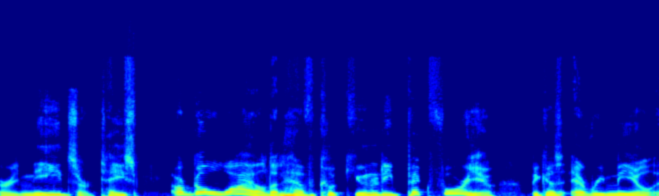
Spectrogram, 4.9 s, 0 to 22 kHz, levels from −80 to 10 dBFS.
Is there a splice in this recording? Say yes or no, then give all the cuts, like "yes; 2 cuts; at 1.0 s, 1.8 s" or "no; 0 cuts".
yes; 1 cut; at 1.1 s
